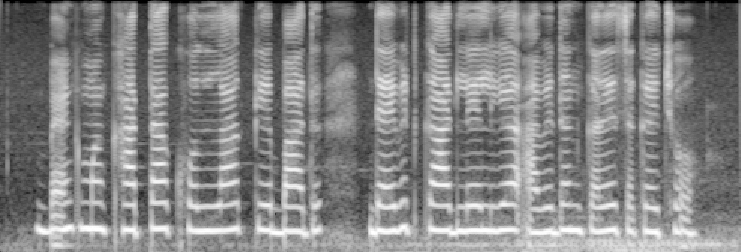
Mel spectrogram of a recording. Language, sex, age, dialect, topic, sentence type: Maithili, female, 56-60, Angika, banking, statement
